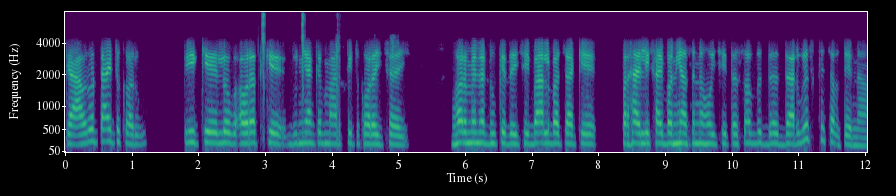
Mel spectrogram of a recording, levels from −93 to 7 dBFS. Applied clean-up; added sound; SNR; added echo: neural mask model DeepFilterNet 3.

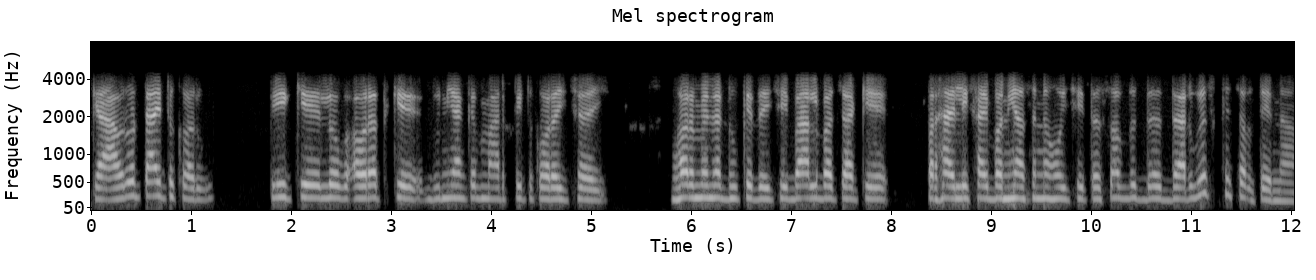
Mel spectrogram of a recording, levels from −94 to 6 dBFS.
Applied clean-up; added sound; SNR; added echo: none; none; none; none.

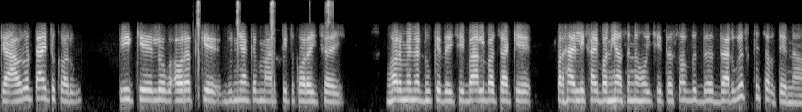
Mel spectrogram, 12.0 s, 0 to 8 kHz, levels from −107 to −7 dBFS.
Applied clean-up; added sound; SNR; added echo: neural mask model Resemble Enhance denoiser.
